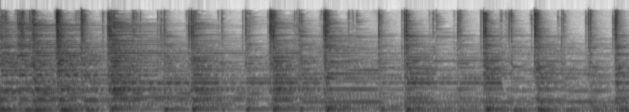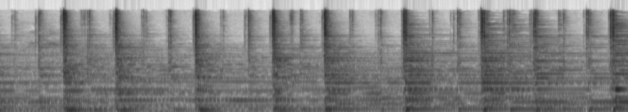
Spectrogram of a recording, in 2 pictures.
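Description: Background music: a strummed acoustic guitar playing a steady, even rhythm.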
